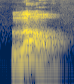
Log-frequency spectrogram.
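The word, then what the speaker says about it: לו: commentator jordan says that in hebrew the negative not sounds just like the prepositional phrase to him so both words are pronounced lo well i never knew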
